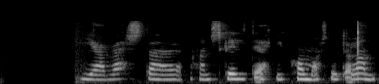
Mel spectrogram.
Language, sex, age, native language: Icelandic, female, 14, Icelandic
